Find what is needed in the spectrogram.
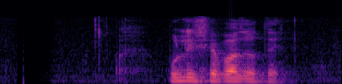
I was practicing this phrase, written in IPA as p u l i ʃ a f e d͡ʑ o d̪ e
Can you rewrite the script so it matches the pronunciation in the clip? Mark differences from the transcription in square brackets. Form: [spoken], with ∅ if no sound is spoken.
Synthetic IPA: p u l i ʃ [e] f [a] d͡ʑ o [t̪] e

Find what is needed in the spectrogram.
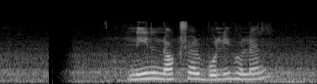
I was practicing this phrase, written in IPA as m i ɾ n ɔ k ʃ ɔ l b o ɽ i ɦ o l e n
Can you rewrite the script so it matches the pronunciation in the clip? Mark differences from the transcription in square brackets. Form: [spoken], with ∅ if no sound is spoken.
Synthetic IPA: [n] i [l] n ɔ k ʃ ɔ [ɾ] b o [l] i ɦ o l e n

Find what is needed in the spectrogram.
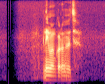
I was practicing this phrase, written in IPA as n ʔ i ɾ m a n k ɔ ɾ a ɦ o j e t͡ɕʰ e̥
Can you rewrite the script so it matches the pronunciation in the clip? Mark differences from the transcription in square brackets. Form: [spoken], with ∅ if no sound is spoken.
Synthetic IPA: n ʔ i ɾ m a n k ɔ ɾ a ɦ o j e t͡ɕʰ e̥

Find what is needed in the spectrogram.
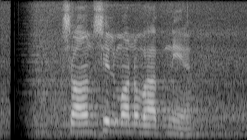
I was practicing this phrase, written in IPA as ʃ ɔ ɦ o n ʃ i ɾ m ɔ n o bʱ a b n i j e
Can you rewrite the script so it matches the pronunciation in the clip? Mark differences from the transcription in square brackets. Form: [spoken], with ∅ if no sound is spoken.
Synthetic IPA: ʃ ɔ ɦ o n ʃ i [l] m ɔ n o bʱ a b n i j e

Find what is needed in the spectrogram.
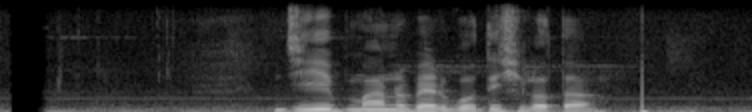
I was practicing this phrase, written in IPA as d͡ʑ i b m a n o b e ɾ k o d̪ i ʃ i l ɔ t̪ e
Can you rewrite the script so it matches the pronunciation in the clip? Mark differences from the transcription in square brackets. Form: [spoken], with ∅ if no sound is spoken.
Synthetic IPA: d͡ʑ i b m a n o b e ɾ [ɡ] o [t̪] i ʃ i l [o] t̪ [a]

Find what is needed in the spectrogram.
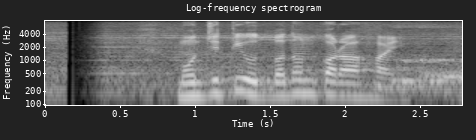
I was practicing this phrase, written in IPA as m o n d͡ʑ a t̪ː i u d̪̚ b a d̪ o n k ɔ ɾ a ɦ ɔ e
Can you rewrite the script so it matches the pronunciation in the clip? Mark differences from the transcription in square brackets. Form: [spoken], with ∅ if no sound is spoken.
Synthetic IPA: m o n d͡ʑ [i] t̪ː i u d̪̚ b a d̪ o n k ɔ ɾ a ɦ ɔ e

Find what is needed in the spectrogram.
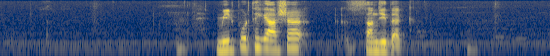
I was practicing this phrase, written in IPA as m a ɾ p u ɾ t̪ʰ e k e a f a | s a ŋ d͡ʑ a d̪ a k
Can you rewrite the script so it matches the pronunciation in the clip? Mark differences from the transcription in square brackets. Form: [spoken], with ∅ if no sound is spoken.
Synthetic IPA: m [i] ɾ p u ɾ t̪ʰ e k e a [ʃ] a | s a [n] d͡ʑ [i] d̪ a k

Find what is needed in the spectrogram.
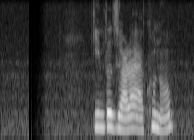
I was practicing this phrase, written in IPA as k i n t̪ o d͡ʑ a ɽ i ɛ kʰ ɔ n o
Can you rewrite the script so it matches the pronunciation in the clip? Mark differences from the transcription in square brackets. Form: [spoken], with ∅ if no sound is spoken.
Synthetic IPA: k i n t̪ [u] d͡ʑ a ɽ [a] ɛ kʰ [o] n o

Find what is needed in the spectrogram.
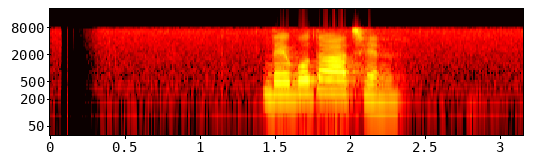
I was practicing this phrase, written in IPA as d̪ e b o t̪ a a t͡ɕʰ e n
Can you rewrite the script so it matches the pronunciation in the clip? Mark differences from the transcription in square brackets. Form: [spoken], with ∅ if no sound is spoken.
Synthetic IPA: d̪ e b o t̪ a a t͡ɕʰ e n

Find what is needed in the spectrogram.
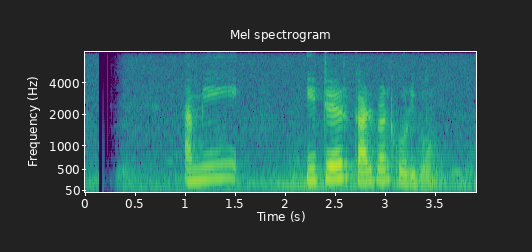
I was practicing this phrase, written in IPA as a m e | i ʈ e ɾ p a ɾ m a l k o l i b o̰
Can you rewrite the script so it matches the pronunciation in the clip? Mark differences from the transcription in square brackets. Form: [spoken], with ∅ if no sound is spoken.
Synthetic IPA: a m [i] | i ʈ e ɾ [k] a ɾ [b] a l k o [ɾ] i b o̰

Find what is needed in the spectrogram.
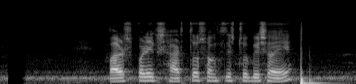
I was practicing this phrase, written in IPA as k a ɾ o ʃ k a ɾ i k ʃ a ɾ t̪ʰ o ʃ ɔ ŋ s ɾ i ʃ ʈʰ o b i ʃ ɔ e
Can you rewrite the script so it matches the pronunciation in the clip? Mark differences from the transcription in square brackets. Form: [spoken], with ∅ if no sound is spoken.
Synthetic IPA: [p] a ɾ o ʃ [p] a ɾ i k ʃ a ɾ t̪ʰ o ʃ ɔ ŋ s ɾ i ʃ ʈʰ o b i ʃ ɔ e

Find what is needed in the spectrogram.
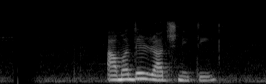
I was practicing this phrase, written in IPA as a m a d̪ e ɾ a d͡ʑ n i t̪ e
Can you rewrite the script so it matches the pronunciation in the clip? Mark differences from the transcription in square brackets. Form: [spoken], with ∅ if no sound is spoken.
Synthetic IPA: a m a d̪ e [ɾː] a d͡ʑ n i t̪ [i]

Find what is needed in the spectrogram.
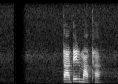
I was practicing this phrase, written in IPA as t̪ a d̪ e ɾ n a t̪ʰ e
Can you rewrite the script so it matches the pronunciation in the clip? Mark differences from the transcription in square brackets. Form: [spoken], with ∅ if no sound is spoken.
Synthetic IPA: t̪ a d̪ e ɾ [m] a t̪ʰ [a]

